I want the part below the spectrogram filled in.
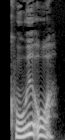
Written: kodeord

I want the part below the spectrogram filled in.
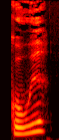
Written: gode

